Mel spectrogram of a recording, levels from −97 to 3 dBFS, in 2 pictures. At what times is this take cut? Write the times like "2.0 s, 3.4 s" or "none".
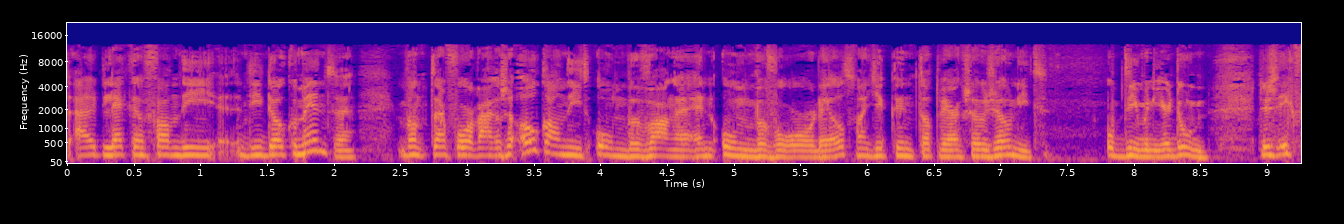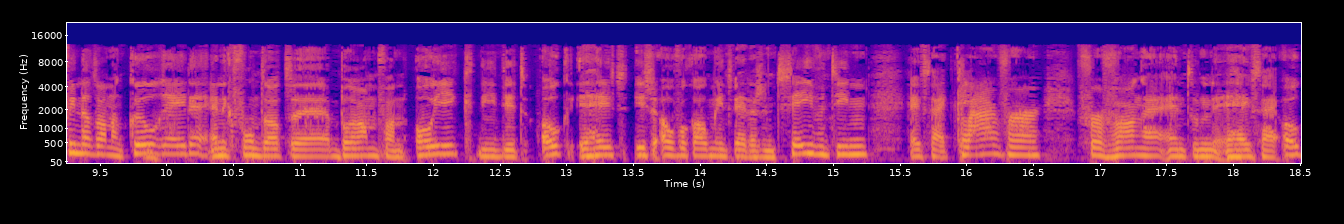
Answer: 10.3 s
